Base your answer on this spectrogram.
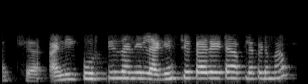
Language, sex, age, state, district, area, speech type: Marathi, female, 45-60, Maharashtra, Akola, urban, conversation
